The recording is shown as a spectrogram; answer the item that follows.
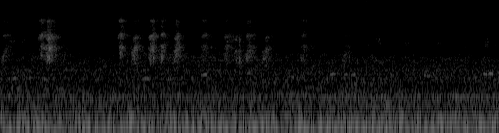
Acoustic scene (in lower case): park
